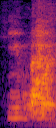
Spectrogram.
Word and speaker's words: quinoa: was July 4 and it is pronounced quinoa even though it's spelled way different it was July 4th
